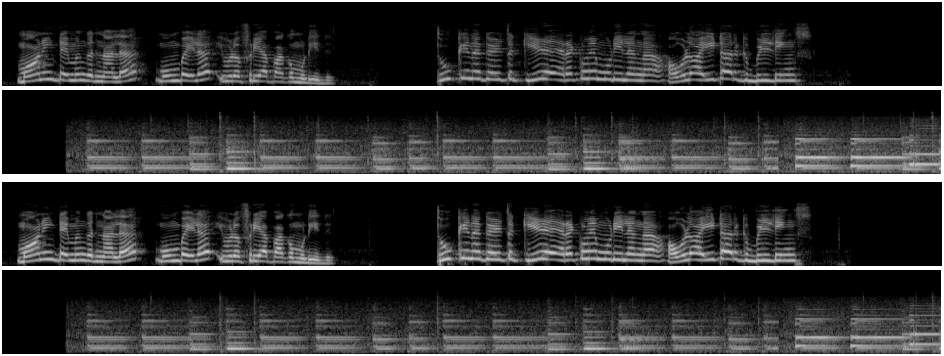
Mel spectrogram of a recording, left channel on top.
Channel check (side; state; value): both; normal; correlation 0.66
